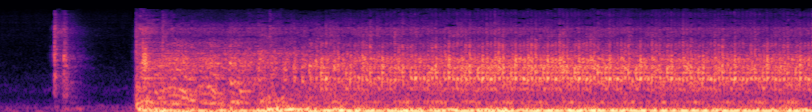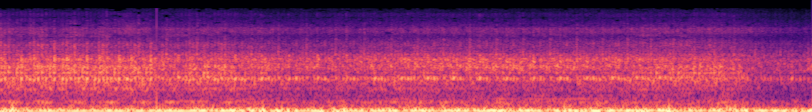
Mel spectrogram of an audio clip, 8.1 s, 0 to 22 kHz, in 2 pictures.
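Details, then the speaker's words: Ford 7.3 IDI diesel pickup with a stalling problem, after new fuel filter and ATF soak cleaning the injection pump (suspected rust-bound metering valve): quick crank, catches immediately, steady even diesel idle clatter with no stumbling or stalling; normal start after fix. "that ATF fluid with all the detergents and lubricants just cleared that out and it runs great guys let me start it up and prove it to you"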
